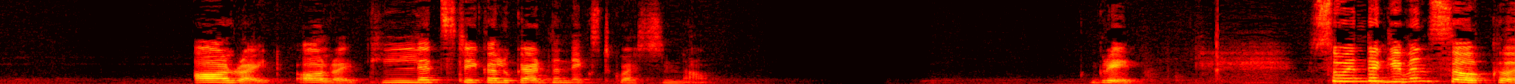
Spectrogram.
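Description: A young woman speaks clearly into a close microphone, explaining calmly.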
